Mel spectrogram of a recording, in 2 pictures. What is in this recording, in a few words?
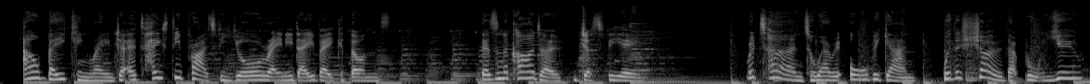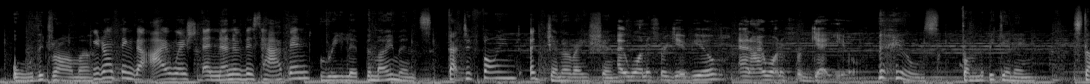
Commercial Voice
